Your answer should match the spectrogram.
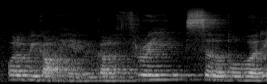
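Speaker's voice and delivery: ordinary talk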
